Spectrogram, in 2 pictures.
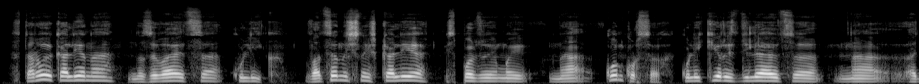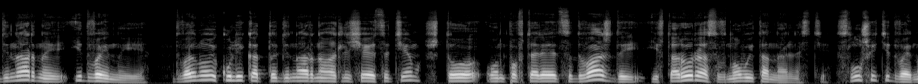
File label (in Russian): kulik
